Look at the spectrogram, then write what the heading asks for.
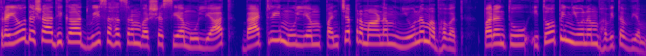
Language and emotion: Sanskrit, neutral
